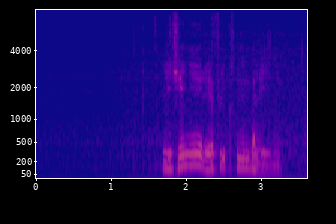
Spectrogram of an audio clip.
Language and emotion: Russian, neutral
